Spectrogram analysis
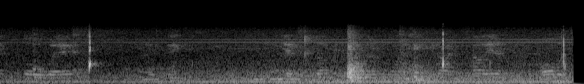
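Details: Frequent hiccups, occurring multiple times every day: four brief, sharp hiccups at irregular intervals over about six seconds, against low room hum and faint voices; ordinary infant hiccups.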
